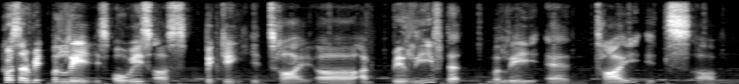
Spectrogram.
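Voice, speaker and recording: This young Singaporean-accented streamer has a mid-range, fairly bright voice with lively intonation, and he talks unhurriedly with few pauses while faint music plays behind him. Using a headset indoors at home, he rambles through viewer chat as he edits, full of fillers and restarts.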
